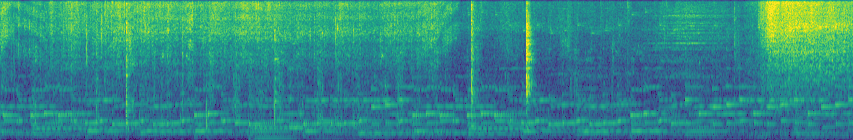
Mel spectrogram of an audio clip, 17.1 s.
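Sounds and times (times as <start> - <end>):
paste sizzling in oil: 0.0 - 11.4, 14.9 - 17.0
background music: 0.0 - 17.0.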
